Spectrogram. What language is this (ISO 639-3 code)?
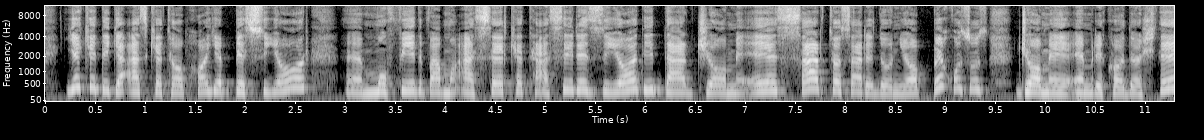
fas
